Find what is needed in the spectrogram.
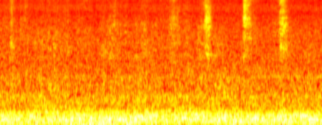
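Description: Near silence, with a few very faint, brief scratchy rustles of a metal crochet hook drawing cotton yarn through stitches.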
